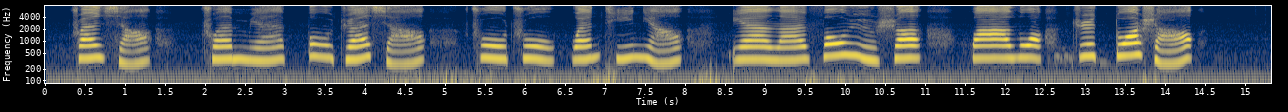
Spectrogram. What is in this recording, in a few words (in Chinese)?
萝莉音; 春晓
